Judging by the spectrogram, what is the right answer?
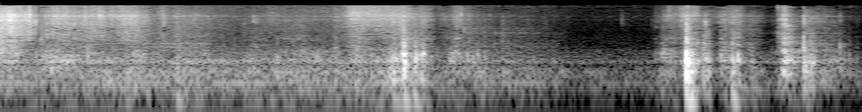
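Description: Cardboard trading-card blaster box being handled: a fading rustle, a soft tap about two seconds in, then a sharp click and a few lighter taps near the end.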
